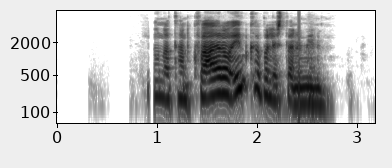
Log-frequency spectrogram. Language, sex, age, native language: Icelandic, female, 14, Icelandic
